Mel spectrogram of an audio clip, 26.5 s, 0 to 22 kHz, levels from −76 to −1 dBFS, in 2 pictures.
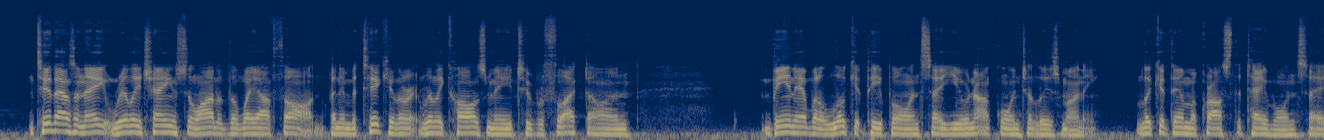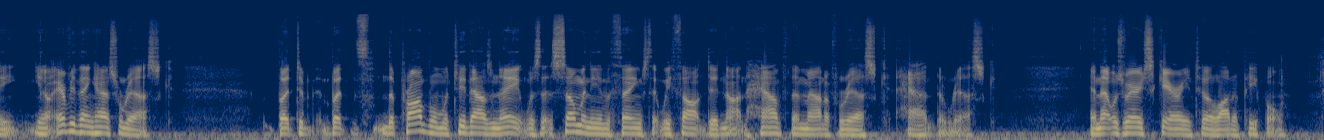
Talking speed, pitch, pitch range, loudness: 195 wpm, 120 Hz, 110-135 Hz, -26 LUFS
